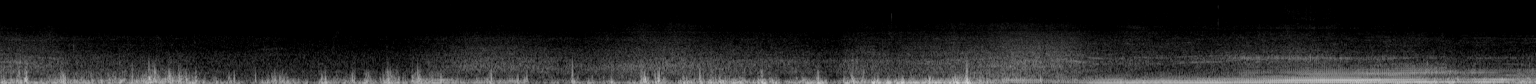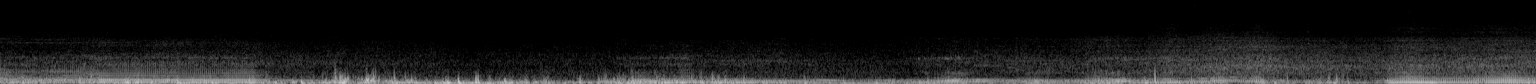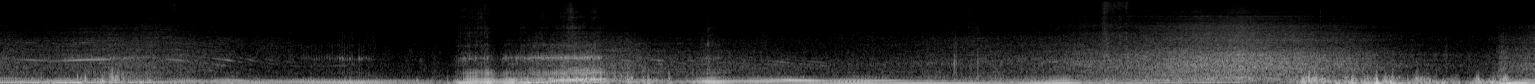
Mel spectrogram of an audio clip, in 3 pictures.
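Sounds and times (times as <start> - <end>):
suv engine revving under load: 23.8 - 46.0.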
